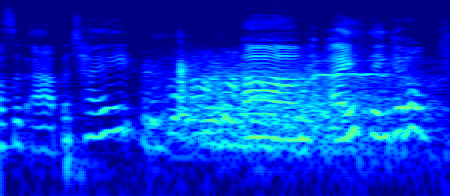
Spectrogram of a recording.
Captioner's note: audience laughing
